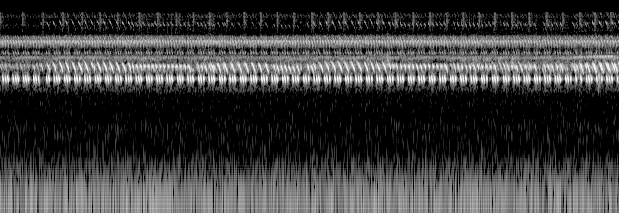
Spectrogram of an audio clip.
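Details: High, shimmering trills from insects in a buckwheat field in Ora-dong, Jeju City, South Korea, steady and unbroken, with quick regular pulses running through and an insistent piercing tone above.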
